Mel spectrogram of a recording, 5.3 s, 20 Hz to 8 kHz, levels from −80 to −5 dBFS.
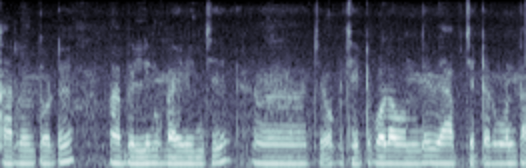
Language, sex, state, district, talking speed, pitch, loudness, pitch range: Telugu, male, Andhra Pradesh, Manyam, 150 wpm, 115 Hz, -17 LUFS, 115-120 Hz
